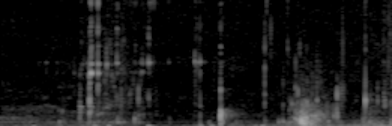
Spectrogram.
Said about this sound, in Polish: Napiję się wody.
